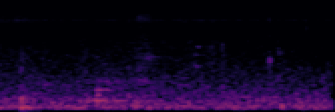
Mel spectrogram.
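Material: Nothing is struck.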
